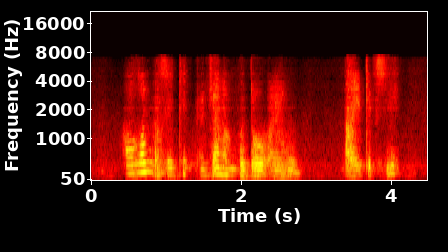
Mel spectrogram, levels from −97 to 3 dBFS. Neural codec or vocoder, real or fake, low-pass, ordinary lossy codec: codec, 44.1 kHz, 0.9 kbps, DAC; fake; 7.2 kHz; AAC, 32 kbps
